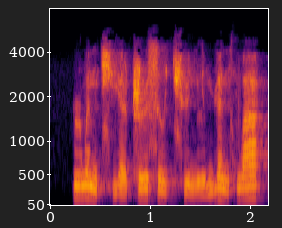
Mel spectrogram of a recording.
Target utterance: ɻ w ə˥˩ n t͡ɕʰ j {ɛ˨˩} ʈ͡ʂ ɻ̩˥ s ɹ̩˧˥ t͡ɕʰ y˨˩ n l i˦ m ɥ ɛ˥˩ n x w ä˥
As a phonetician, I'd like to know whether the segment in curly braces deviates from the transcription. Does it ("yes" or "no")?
no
